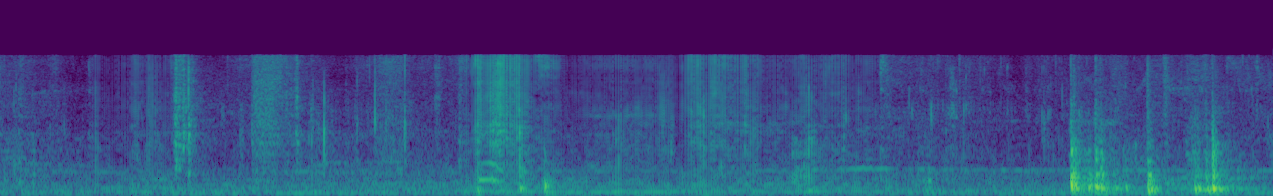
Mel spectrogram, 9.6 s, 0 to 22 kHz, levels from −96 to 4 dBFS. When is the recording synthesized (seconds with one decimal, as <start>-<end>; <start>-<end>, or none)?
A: 0.7-1.3; 3.5-6.6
